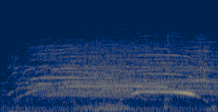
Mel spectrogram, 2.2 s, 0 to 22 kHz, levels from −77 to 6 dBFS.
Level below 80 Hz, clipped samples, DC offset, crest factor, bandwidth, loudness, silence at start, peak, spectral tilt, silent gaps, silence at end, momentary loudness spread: -62 dBFS; under 0.1%; under 0.1%; 14 dB; 17 kHz; -38 LUFS; 0 s; -24 dBFS; -3.5 dB/octave; none; 0 s; 10 LU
